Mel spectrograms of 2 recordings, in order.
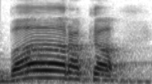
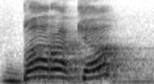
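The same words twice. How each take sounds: First: The first vowel is long. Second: The first vowel is short. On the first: God blesses. The speaker calls it right. "Baraka avec une voyelle longue" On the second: The camel kneels down to sit. The speaker calls it wrong. "si vous ne prononcez pas la voyelle longue, ça veut dire s'asseoir"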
